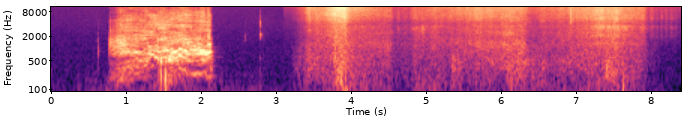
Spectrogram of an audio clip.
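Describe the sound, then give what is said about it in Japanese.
A skirt zipper is pulled down in a rasping stroke lasting over a second, followed after a pause by a longer, softer stretch of fabric rustling and scraping. “そこのチャックを下ろして。”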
